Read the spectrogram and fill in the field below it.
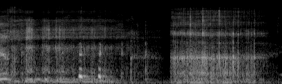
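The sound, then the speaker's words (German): A person imitates the snoring of sleeping birds with a raspy, rattling breath, then a brief pause followed by another drawn-out snore-like rasp. “Die schnarchenden Vögel?”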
